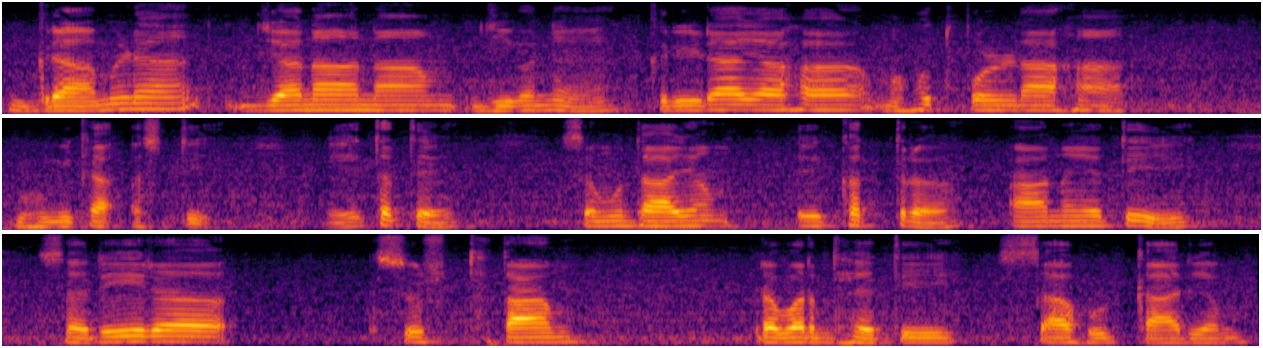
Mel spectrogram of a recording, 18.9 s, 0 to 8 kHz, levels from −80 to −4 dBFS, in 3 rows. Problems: none marked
